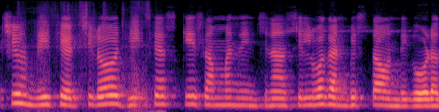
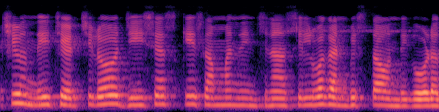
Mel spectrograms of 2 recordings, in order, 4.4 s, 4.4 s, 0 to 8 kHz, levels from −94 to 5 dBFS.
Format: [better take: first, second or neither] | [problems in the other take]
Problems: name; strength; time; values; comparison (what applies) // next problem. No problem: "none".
second | noise reduction (neural separator model SepFormer DNS4)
